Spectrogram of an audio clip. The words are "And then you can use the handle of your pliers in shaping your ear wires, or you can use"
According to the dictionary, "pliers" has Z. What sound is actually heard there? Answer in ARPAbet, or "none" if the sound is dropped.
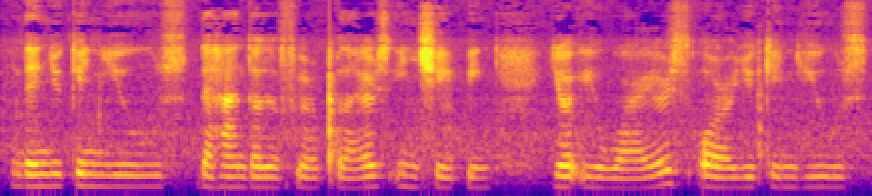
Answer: S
